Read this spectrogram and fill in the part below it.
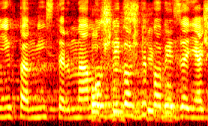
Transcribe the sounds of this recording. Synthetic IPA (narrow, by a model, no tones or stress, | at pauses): ɲɛxpanmʲiɲist̪ɛɾmamɔʐlʲivɔʑd͡ʑvɘpɔvʲjɛd̪zɛɲa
